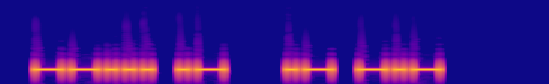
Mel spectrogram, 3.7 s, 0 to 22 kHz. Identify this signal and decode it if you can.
Morse code, heard as a keyed tone, about 21 wpm, 700 Hz. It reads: 7A AK
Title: Field Day Exchanges Encore - 20wpm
